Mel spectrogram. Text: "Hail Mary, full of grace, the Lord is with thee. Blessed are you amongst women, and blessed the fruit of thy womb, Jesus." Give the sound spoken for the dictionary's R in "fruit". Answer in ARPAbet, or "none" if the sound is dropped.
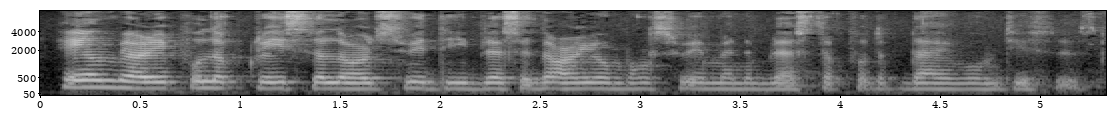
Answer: none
